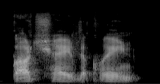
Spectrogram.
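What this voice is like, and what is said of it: Imitates another person's voice. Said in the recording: “my Sean Connery impression.”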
